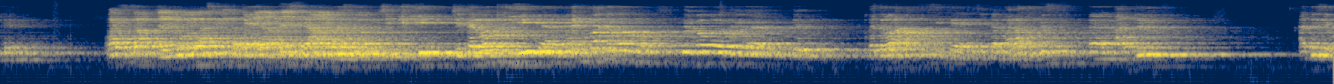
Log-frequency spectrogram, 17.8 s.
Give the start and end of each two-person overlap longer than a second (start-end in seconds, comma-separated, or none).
3.0-5.0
